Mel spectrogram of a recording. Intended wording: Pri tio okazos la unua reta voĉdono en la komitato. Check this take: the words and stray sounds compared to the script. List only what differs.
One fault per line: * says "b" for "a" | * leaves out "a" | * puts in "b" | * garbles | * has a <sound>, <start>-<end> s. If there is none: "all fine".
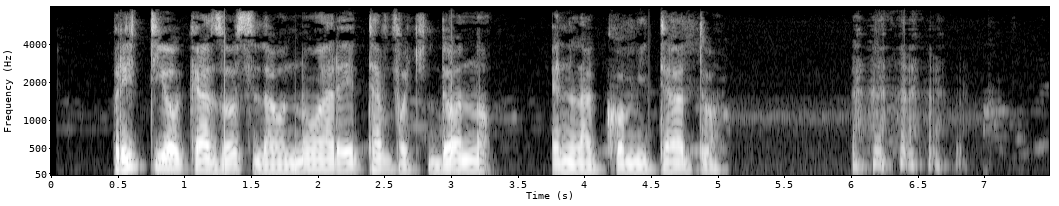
* has a laugh, 6.0-6.9 s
